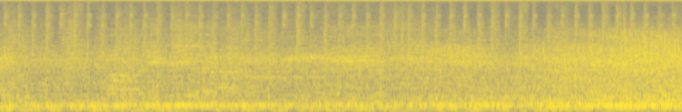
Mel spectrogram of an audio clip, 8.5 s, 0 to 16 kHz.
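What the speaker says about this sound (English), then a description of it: "16 cars get ready to go 15 laps in our Valvoline Motor Oil Street Stock C feature as Mighty Mike Powers puts them on their fin" Sixteen street stock race cars rolling on a pace lap at a dirt track, a steady rumbling drone of engines at moderate distance, continuous and gradually building slightly louder toward the end.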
